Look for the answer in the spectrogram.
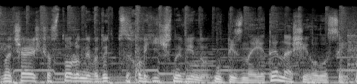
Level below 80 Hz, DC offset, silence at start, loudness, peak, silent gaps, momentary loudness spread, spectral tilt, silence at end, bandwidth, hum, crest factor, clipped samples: -30 dBFS; under 0.1%; 0 s; -16 LUFS; -4 dBFS; none; 2 LU; -5 dB/octave; 0 s; 17 kHz; none; 10 dB; under 0.1%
